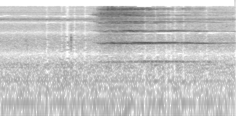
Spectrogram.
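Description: Low room tone, then about halfway through a high-pitched squeal with several pitches, held for about a second and fading away.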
